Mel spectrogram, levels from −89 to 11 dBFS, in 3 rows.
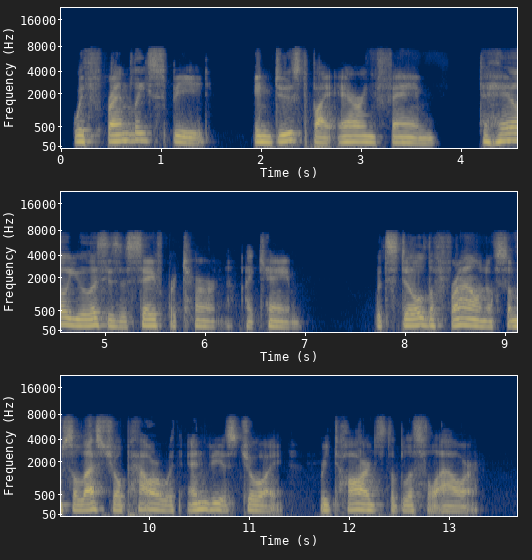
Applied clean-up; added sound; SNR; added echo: neural mask model Resemble Enhance denoiser.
